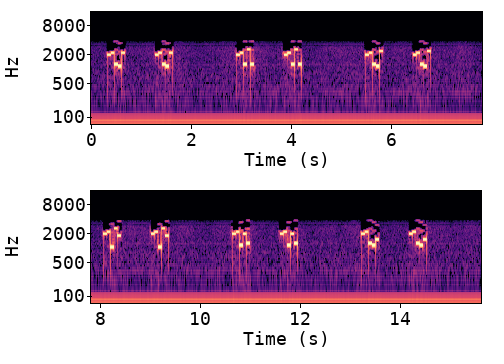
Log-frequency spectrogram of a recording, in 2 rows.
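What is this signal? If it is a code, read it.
Five-tone selective call (ZVEI), heard as quick runs of five tones, tones of about 70 ms. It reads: 89329 89329 89333 89333 89320 89320 89117 89117 89283 89283 89325 89325
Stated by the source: Received by SDR, ZVEI five-tone call 89143.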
